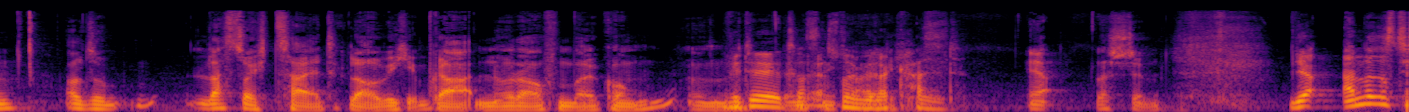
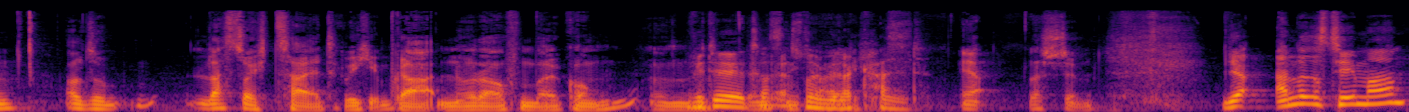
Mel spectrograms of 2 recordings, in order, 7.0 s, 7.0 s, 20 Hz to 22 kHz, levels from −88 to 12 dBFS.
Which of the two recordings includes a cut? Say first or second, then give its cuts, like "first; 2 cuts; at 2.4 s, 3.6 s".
second; 2 cuts; at 1.7 s, 4.7 s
